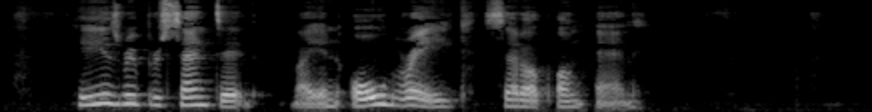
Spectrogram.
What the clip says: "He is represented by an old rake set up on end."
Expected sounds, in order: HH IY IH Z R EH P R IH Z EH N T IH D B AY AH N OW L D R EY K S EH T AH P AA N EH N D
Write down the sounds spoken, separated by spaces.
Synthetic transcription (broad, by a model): HH IY IH Z R EH P R IH Z EH N T IH D B AY AH N OW L D R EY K S EH T AH P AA N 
